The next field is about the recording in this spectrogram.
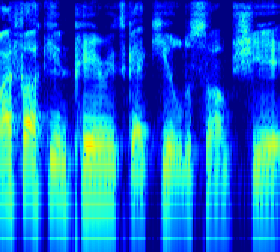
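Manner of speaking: put-on offhand, griping tone in a Boston accent. Riffing on a show where Ben Affleck plays him as a kid, Ben Affleck Boston-accent impression. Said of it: "The Boston accent".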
